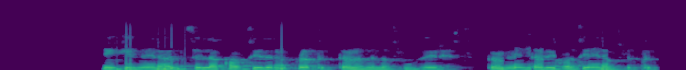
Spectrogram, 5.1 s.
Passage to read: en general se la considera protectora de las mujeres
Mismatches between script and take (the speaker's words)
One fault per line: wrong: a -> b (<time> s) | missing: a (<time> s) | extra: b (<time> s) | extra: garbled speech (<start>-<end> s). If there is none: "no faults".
extra: garbled speech (3.7-5.0 s)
